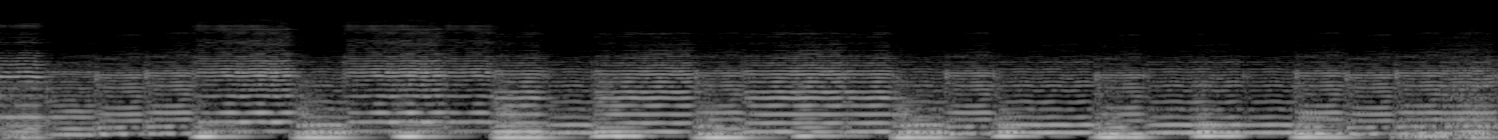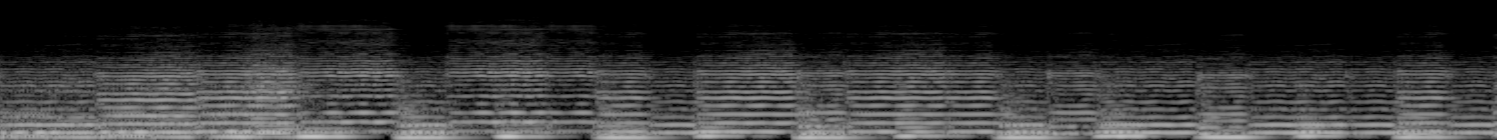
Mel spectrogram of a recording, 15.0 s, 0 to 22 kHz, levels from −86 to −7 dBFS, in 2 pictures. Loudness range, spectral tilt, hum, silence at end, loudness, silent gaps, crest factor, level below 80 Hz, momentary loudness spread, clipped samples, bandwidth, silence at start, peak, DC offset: 2 LU; -7 dB/octave; none; 0 s; -35 LUFS; none; 14 dB; -46 dBFS; 4 LU; under 0.1%; 11 kHz; 0 s; -20 dBFS; under 0.1%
